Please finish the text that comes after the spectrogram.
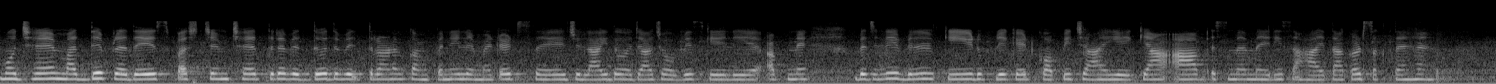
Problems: constant background noise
